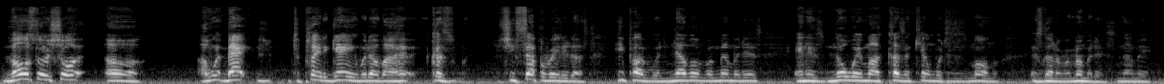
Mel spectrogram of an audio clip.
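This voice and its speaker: A man's voice: on the high side, a little fast, darkish tone, breathy edge. A man casually telling an off-the-cuff story, rambling and repeating himself. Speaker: storyteller vlogger.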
